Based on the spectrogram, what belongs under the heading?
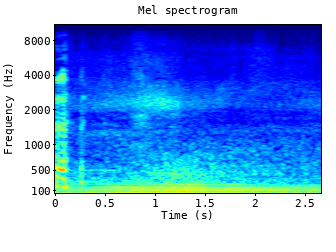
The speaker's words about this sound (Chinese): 陈勇的车没开出去多远，他就一脚踩在刹车上，后面的车队立即停下来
